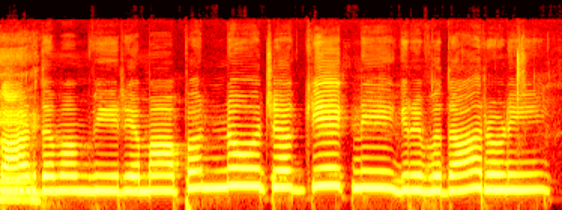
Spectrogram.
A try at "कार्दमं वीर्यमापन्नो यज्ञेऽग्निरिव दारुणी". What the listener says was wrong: गिरी नहीं हो, यज्ञेऽग्निरिव दारुणी। कार्दमं वीर्यमापन्नो यज्ञेऽग्निरिव दारुणी, कार्दमं वीर्यमापन्नो यज्ञेऽग्निरिव दारुणी।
